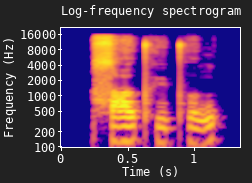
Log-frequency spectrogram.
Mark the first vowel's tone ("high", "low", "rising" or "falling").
rising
